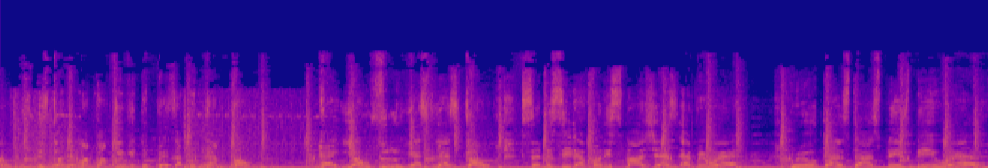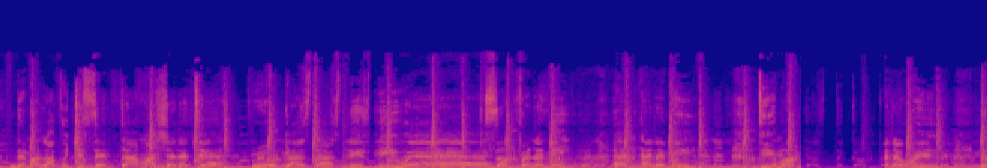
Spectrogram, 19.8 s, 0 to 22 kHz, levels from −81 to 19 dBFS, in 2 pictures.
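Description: From 17.88 to 18.72 s the sound collapses by about 20 dB into a faint residue. The likely cause is one channel inverted, so material common to both channels cancels in mono. Unlike a dropout, a faint remnant persists rather than silence.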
